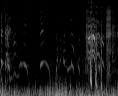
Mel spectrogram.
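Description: A dog whimpering and yipping in several short high calls that rise and fall, with a louder, sharper cry near the end. A low rumble of wind on the microphone runs underneath.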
